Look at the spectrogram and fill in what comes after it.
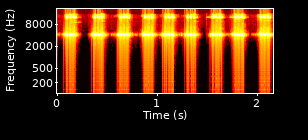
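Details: Short run of nine piercing cricket chirps, evenly timed and each slightly buzzy, separated by silent gaps with nothing else audible.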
